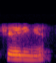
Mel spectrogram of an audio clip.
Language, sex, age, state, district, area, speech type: Tamil, female, 18-30, Tamil Nadu, Tiruppur, rural, conversation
